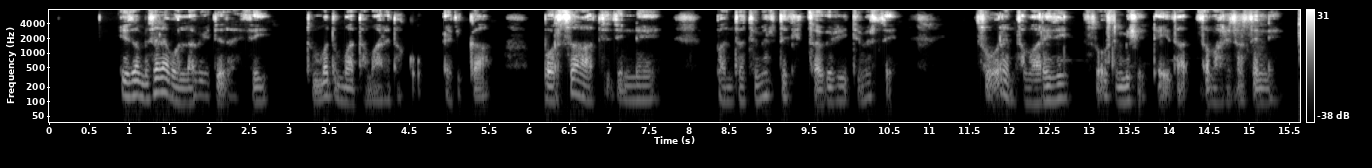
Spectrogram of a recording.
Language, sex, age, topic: Gamo, male, 18-24, government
